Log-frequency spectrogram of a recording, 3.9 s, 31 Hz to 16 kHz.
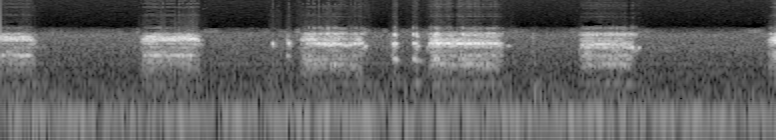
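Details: Nesting owls bonding and regifting at night on December 29, 2014, 1:26 AM; rough raspy screeches run closely together, mixed with short clicky sputters in the middle, over a low electrical hum.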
